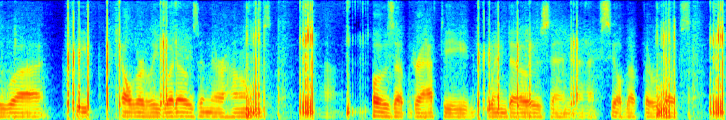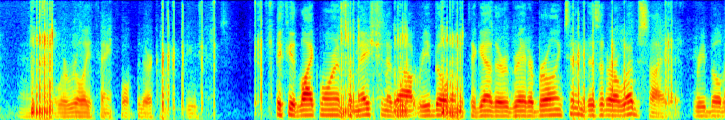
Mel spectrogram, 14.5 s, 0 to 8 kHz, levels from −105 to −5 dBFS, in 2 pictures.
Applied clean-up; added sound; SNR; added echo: neural mask model RNNoise.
